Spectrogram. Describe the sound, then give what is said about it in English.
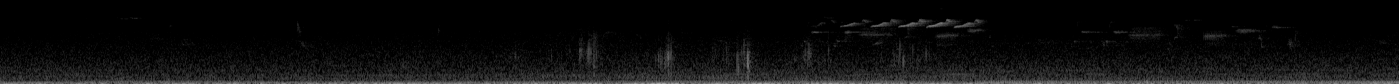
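A songbird, out of sight, sings a few quick, high chirping phrases, fairly faint, over a steady low rumble of road traffic that runs through the whole recording. “He flew off out of sight, but still in a range I can hear.”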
